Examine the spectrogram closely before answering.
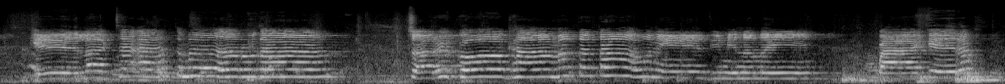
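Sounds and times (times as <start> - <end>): woman singing into a microphone: 0.2 - 10.0.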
